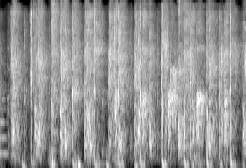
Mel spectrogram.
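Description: A small group of people clapping their hands in steady applause.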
